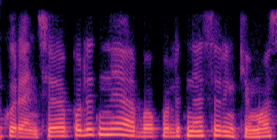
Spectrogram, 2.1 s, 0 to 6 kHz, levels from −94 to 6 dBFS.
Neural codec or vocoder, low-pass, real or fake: none; 5.4 kHz; real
